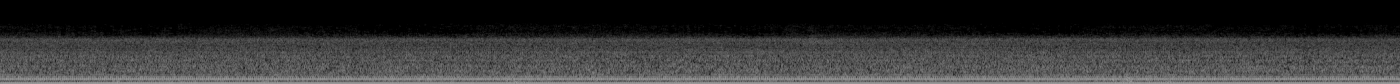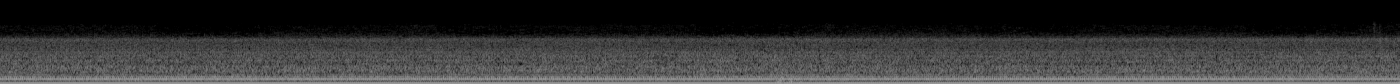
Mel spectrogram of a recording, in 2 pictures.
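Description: Steady background hum and hiss with no other events: a constant low hum with a few higher hum tones over an even hiss.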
